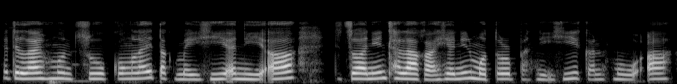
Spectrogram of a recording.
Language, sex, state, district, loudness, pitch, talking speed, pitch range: Mizo, female, Mizoram, Aizawl, -17 LUFS, 255 Hz, 185 wpm, 235-270 Hz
